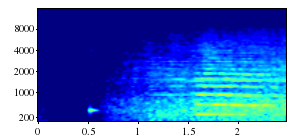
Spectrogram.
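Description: Train ride in the video game Trails of Cold Steel: a brief horn toot, then a rolling train rumble that swells and holds steady, with a faint whistle tone riding over the carriage noise.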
